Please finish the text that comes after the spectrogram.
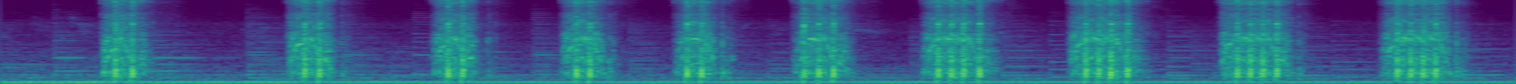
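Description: A gel blaster gun firing gel balls in short bursts, about ten evenly spaced rapid rattling volleys, close and loud over a steady low hum.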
